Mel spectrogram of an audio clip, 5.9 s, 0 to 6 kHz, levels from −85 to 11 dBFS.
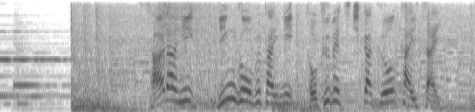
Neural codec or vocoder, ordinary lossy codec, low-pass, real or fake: none; AAC, 48 kbps; 5.4 kHz; real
